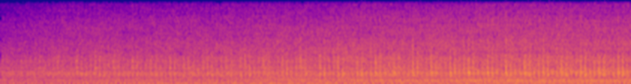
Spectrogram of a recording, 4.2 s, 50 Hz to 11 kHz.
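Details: 2008 Jaguar X-Type 2.0 diesel after fitting a replacement fuse box (corroded one had cut power to the fuel pressure regulator/IMV); steady even clatter at idle, rail pressure normal around 260 bar; normal idle.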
